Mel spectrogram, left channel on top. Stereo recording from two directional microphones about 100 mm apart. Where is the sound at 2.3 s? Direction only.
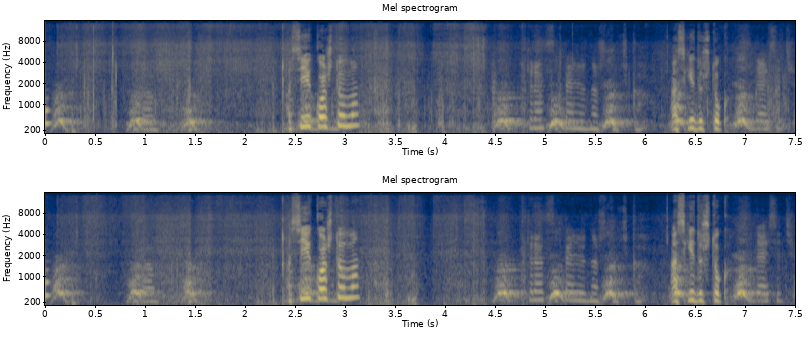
20° right (ahead or behind).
